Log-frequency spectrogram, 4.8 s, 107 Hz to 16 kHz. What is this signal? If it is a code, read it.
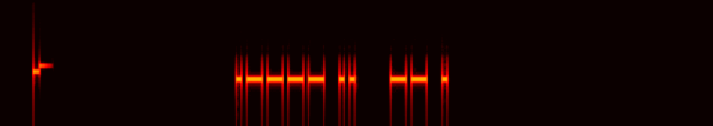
Morse code, heard as a keyed tone, about 34 wpm, 700 Hz. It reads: 1I ME
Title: Winter Field Day Exchanges 35wpm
